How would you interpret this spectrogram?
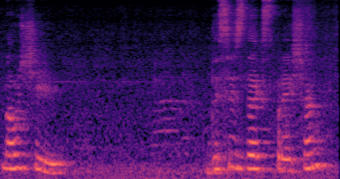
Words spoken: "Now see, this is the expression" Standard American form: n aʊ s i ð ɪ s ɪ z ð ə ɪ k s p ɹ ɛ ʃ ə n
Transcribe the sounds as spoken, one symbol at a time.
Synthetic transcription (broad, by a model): n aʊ ʃ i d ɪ s ɪ z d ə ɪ k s p ɹ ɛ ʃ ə n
